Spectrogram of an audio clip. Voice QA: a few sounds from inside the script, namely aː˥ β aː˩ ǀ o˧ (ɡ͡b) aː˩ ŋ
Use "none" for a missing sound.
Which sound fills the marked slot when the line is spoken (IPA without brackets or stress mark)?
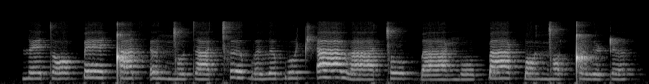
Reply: ɡ͡b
